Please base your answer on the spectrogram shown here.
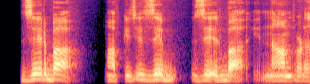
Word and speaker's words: Djerba: Coast है उसका span जो है फैक्स से जेब्रा तक है। जेब्रा तक है, जेरबा, माफ कीजिए, जेरबा, नाम थोड़ा सा प्रोनाउंसिएट करना।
